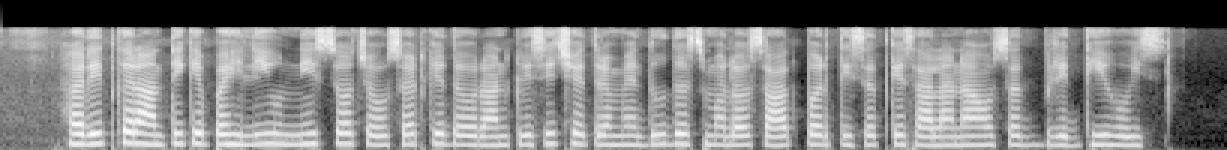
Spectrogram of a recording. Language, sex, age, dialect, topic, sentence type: Chhattisgarhi, female, 36-40, Eastern, agriculture, statement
